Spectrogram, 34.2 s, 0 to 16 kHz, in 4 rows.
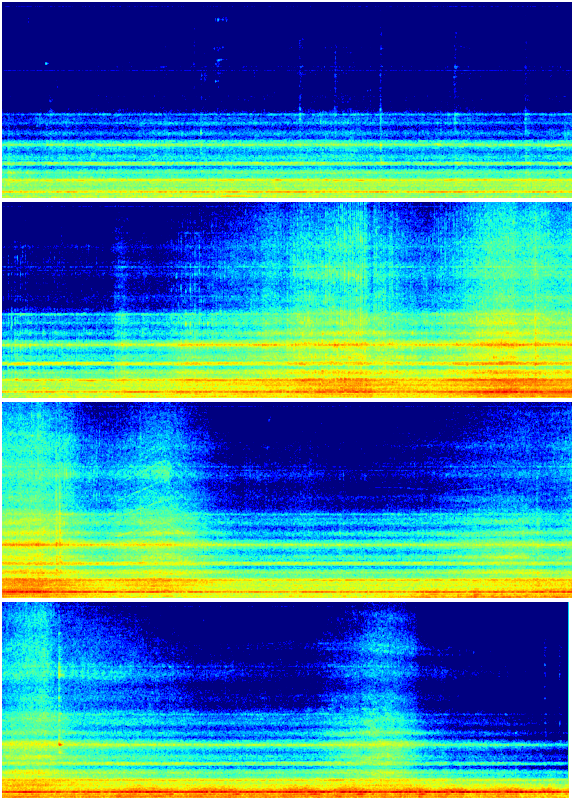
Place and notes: Kottbusser Tor, Kreuzberg, Berlin - railing, metal structures, contact
waves of sound heard through contact mics attached to metal structures at Kottbusser Tor, berlin, a vibrating place anyway
(Sony PCM D50, DIY contact mics)
11 June 2016, ~17:00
